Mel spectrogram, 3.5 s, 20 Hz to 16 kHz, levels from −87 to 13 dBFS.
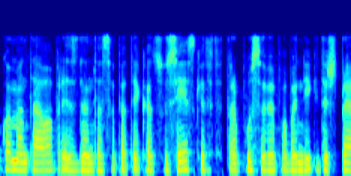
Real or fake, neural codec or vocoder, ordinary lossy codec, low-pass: real; none; MP3, 64 kbps; 7.2 kHz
